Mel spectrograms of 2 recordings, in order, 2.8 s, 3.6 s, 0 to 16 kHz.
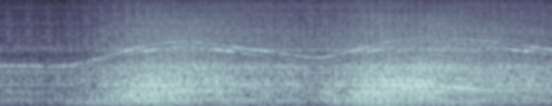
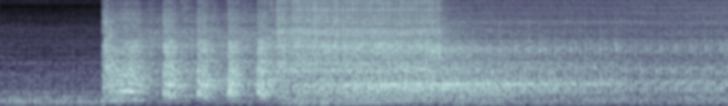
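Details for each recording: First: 2004 Perodua Kenari after timing belt and water pump work, power steering pump reconnected: high whine rising and falling with engine revs; normal power steering pump whine, fluid slightly low, earlier alternator belt whisper gone. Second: 2004 Perodua Kenari, first start after timing belt and water pump work, no accessory belts fitted: brief crank, then a second or two of hydraulic tappet clatter before an even idle, quieter than normal; a normal start.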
